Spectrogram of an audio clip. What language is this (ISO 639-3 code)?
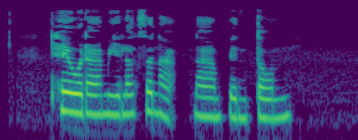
tha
